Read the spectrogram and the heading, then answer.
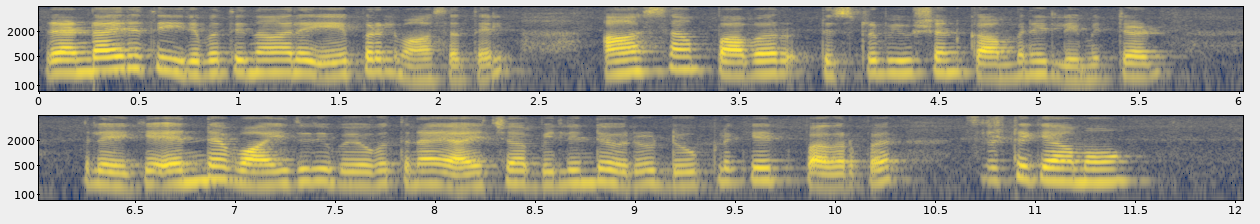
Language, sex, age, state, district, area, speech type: Malayalam, female, 45-60, Kerala, Pathanamthitta, rural, read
